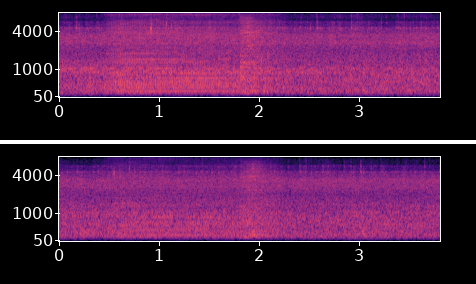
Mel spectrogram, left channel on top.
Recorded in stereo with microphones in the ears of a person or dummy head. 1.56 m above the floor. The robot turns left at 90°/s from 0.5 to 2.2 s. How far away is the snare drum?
About 8 m.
